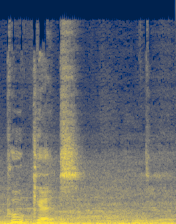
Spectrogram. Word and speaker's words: Phuket: islands, Phu Quoc and Phuket. They sell t-shirts in Thailand because the pH is pronounced P. You don't pronounce the H.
